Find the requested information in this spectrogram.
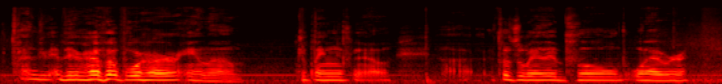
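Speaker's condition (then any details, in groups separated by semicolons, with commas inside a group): Dystonia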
